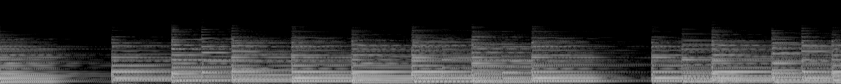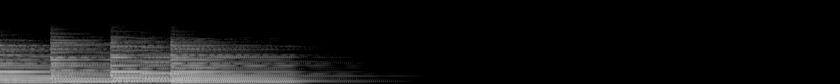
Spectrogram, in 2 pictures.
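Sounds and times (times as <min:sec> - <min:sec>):
piano: 0:00.0 - 0:12.6.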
